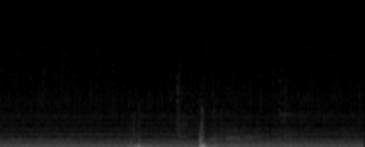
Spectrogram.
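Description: Steady electrical mains hum, with two short soft thumps about a second in, half a second apart.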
